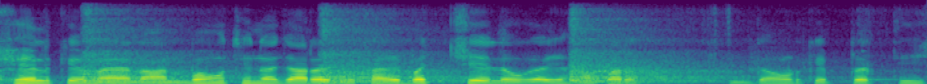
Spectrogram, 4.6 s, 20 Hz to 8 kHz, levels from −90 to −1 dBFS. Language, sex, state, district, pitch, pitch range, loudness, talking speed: Chhattisgarhi, male, Chhattisgarh, Rajnandgaon, 165 Hz, 160-175 Hz, -17 LUFS, 180 wpm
